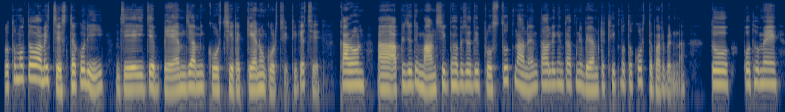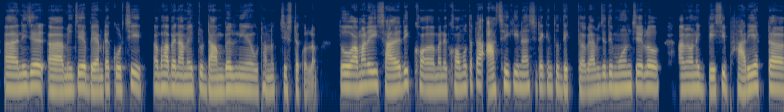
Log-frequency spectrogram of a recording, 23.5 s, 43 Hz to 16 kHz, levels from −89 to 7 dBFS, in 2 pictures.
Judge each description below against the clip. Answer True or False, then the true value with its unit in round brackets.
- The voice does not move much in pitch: False (3.7 semitones)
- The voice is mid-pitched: True (160 Hz)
